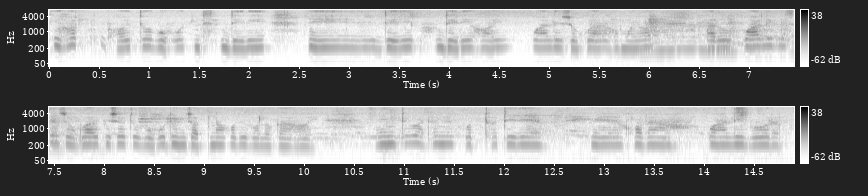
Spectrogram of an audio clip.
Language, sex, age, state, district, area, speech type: Assamese, female, 30-45, Assam, Udalguri, rural, spontaneous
